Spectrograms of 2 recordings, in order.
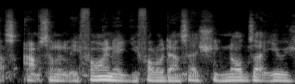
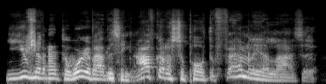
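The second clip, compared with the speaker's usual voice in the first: rising higher and faster, building to urgent; desperate pleading; 5 semitones higher than usual. Acted. Edgar explaining to his sister why he took the work, building desperate plea. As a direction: pour it out, justifying himself.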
